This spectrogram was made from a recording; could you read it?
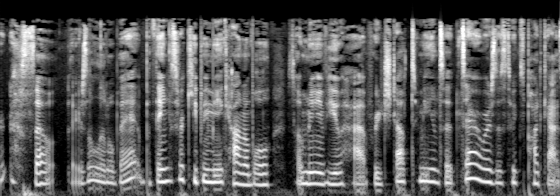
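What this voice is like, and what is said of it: Sick-sounding voice. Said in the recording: “we just cannot break the sickness over here ... hear it in my voice ... it's still in my voice”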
